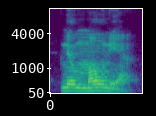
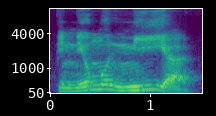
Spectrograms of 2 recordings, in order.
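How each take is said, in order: First: "Pneumonia" as pneu-MÔ-nia, English-like; English-like stress. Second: "Pneumonia" drawn out slowly with a long stressed NI. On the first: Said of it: "Em inglês é mais ou menos por aí". ("Pneumonia" com a força no MO, como em inglês) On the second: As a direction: hit and stretch the I: pneu-mo-NI-a. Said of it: "a gente coloca a força no i". ("Pneumonia" bem devagar, com a força no I) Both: Shown as a demonstration.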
